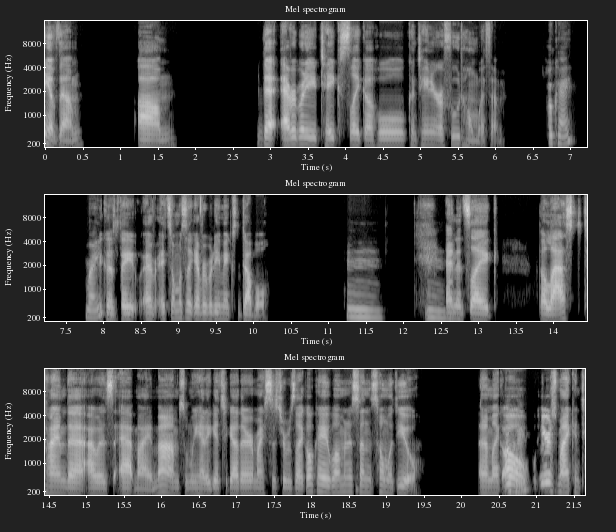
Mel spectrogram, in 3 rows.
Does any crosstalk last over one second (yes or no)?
no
